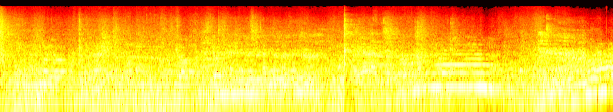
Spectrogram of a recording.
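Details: Cattle, Simmental and Limousin, at the Grabag cattle market five days before the fasting month, lowing in long drawn moos with rising and falling harmonic tones, several animals overlapping, amid steady crowd and market noise.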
